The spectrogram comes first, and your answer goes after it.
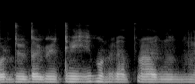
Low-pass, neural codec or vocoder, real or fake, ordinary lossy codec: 7.2 kHz; autoencoder, 22.05 kHz, a latent of 192 numbers a frame, VITS, trained on one speaker; fake; none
